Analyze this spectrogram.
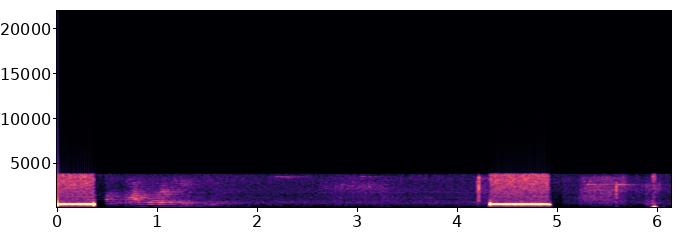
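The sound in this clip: A telephone call being transferred to another extension: two loud, steady electronic tones separated by a few seconds of faint line hiss, then a brief click.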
